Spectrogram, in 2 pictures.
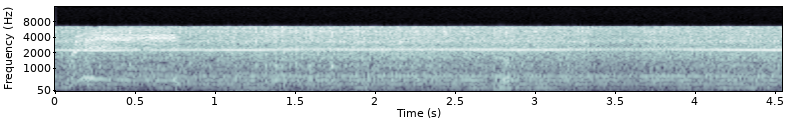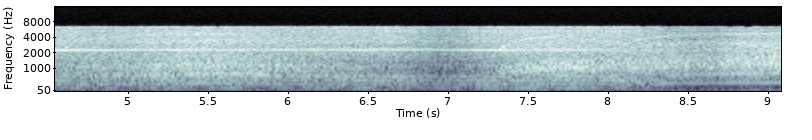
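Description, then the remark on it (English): A meat grinder's motor whines loudly and steadily, its pitch briefly faltering and straining as the blade catches on a piece of bone, then running on. “That was a bit of bone that got caught in the blade.”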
